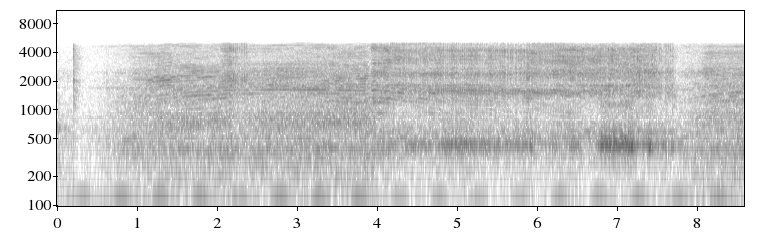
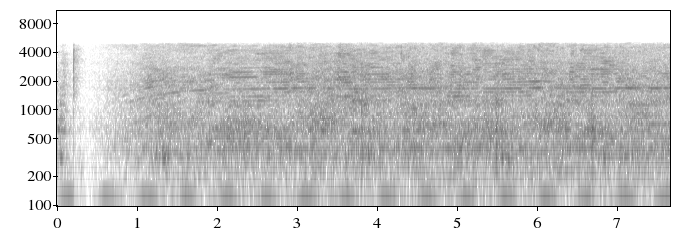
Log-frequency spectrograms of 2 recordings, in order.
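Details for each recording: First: Weller heat gun (6966C) running: steady motor whir with a fast ratcheting rattle that comes and goes, sometimes only when the gun is moved; second time it has happened, something loose inside, not a wiring fault; temporary patch fix. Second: Weller heat gun after a temporary home fix for a recurring funny noise. Steady airy blower rush with only a faint low pulsing hum underneath and no rattle; some faint vibration remains but is much less than before. Normal running.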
